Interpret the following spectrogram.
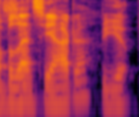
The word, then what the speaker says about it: Balenciaga: Oh, Balenciaga?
